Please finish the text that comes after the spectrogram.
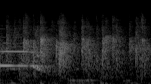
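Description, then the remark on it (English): An audience claps in a dense, steady patter of many hands that holds fairly loud throughout, with a thin high tone sounding briefly at the start. “Clap it up for all of them.”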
